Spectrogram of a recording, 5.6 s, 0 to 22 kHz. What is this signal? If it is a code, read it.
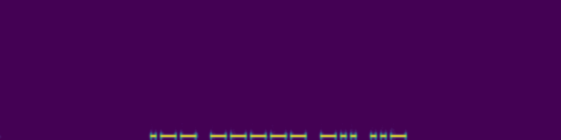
Morse code, heard as a keyed tone, about 25 wpm, 700 Hz. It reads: W0DU
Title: Speed Racing - USA 1x2 Call Signs 20wpm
